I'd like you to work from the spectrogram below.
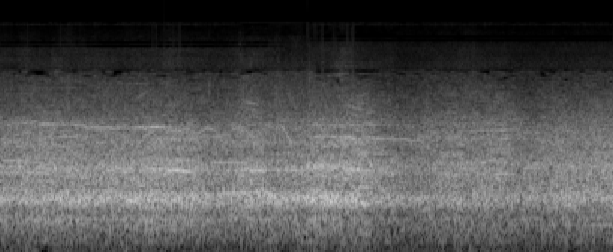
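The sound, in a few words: loud football stadium crowd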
